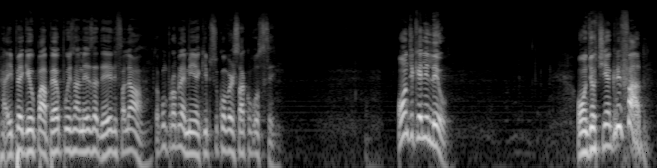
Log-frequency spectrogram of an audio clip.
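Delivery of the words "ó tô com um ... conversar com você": soft, fast, put-on gloomy, downcast murmur. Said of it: "fazendo aquele teatro".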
